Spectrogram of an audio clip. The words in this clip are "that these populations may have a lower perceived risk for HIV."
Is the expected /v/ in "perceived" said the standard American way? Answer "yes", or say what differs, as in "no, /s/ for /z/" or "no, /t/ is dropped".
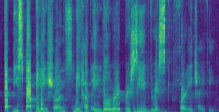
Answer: yes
